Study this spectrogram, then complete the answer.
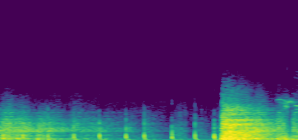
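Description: Footsteps echo along a hallway.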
